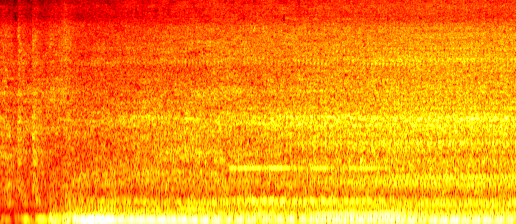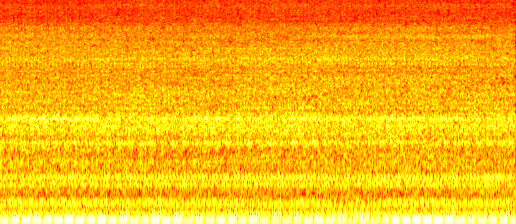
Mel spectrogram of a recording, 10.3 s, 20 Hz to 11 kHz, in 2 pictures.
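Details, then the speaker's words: 2012 Holden Commodore VE V6 with P0300 misfire and a cylinder 2 coil circuit malfunction code: quick crank, then a lumpy, stumbling idle. Coil pack suspected; oil found around cylinder plug. "hold on commodore VE V6 misfire එකක් කියලා තමයි ආවේ බලමු මොකක්ද කියලා"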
